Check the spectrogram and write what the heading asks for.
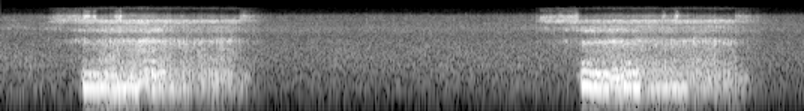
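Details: Snoring recorded over a Skype call: two loud, rough snores on inhaled breaths about four seconds apart, quiet between them.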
